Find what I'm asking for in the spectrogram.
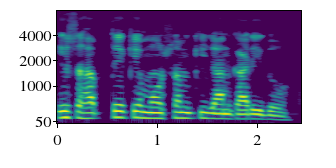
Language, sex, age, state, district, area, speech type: Hindi, male, 60+, Bihar, Darbhanga, urban, read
